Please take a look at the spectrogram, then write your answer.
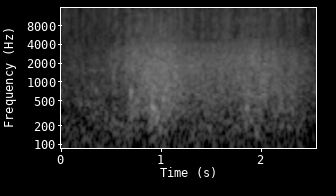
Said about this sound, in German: Die Wellen kommen und gehen, einströmen, ausströmen. Dein Atem verbindet sich ganz natürlich mit diesem Rhythmus des Meeres.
